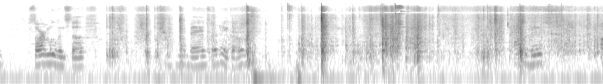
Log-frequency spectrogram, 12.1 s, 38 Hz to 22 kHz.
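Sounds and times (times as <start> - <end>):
plastic drawers clattering: 2.2 - 12.0
bagged stock being moved: 6.0 - 12.0.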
